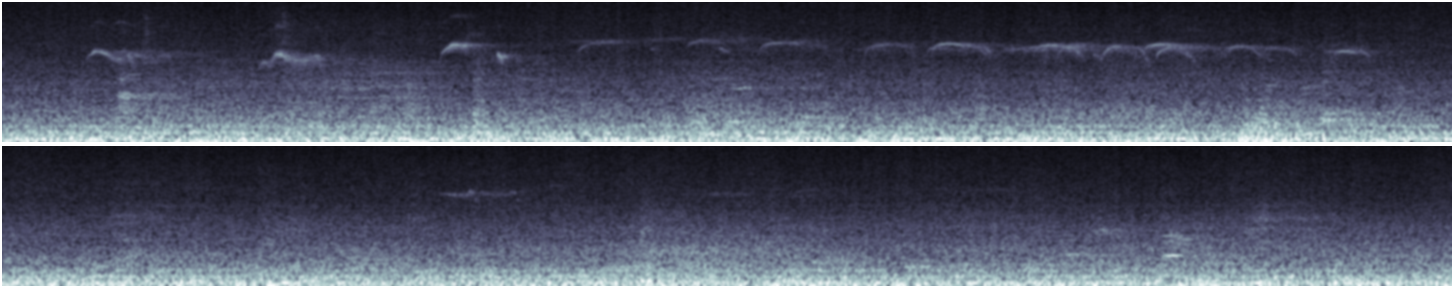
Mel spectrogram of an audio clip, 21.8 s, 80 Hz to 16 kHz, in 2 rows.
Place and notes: Ascolto il tuo cuore, città. I listen to your heart, city. Several chapters **SCROLL DOWN FOR ALL RECORDINGS** - Terrace at sunset last April day in the time of COVID19 Soundscape
"Terrace at sunset last April day in the time of COVID19" Soundscape
Chapter LXI of Ascolto il tuo cuore, città. I listen to your heart, city
Thursday April 30th 2020. Fixed position on an internal terrace at San Salvario district Turin, fifty one after emergency disposition due to the epidemic of COVID19.
Start at 8:25 p.m. end at 8:58 p.m. duration of recording 33'33'', sunset time at 8:37 p.m.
